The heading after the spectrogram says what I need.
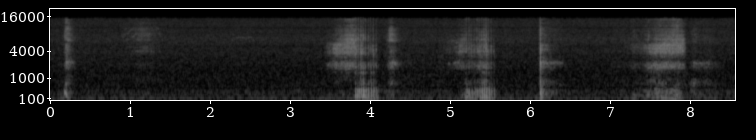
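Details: Soft, rough breathing noises recurring about every one and a half seconds, quiet overall, consistent with light snoring.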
